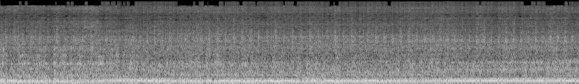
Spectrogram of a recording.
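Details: Freshly built VW Baja Bug air-cooled flat-four on the stand, break-in oil with zinc additive, Super Dome distributor: steady even idle with smooth low thrum, no knocks or misses; healthy.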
